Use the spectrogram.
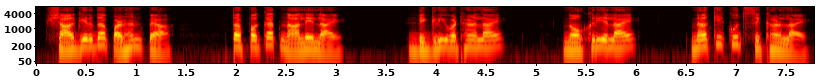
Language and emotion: Sindhi, neutral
